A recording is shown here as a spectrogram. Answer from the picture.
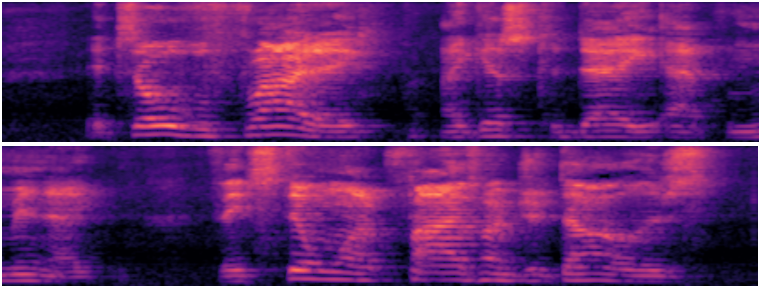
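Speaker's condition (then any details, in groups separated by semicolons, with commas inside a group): Cerebral palsy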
